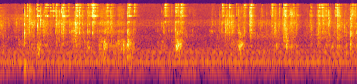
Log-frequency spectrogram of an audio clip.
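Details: Pug called Buckles finishing a meal in moments: bursts of crunching and smacking clicks every second or so, interspersed with licking, over a constant background hum.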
